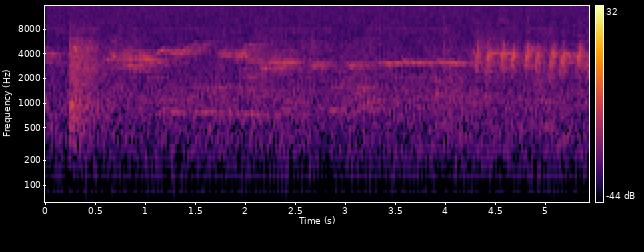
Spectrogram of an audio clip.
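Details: Malaysian pied fantail in Ubon Ratchathani, Thailand, late afternoon of October 14, 2021; a string of thin, high whistles glides gently downward, then ends in a rapid series of squeaky chips, with constant background hiss.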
